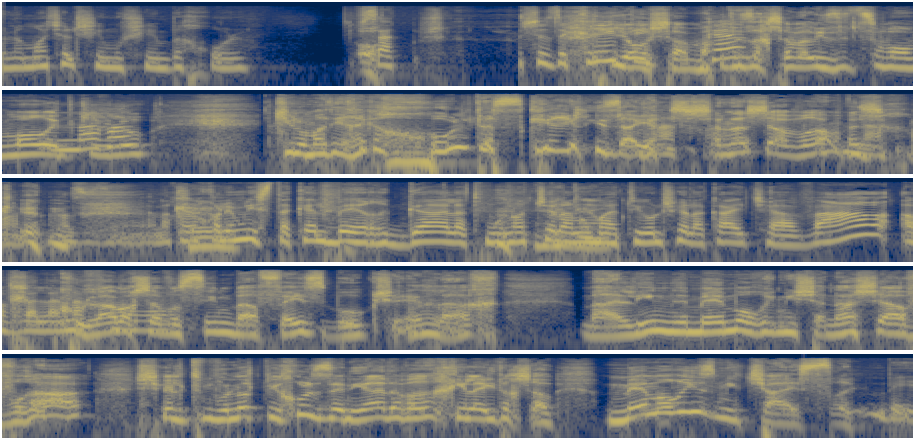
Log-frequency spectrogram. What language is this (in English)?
Hebrew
